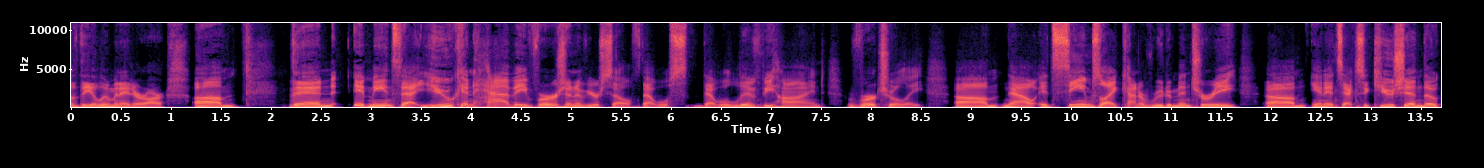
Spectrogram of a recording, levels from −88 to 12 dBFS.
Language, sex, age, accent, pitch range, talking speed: English, male, 30-49, American, 115-145 Hz, 155 wpm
